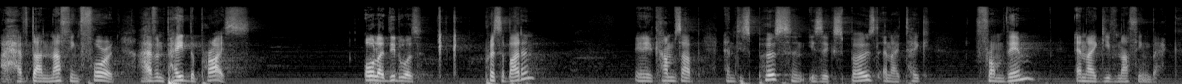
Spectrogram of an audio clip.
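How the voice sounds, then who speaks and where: A man with fairly high pitch talks at a moderate pace, using ordinary pitch variation and long, frequent pauses. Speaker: counsellor and psychotherapist giving a church talk. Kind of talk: talk to a church group.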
